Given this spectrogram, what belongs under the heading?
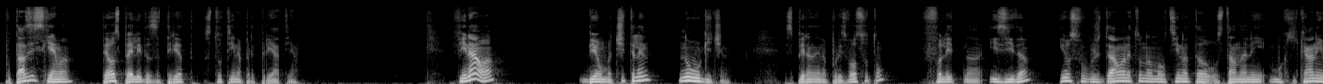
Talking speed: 120 wpm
